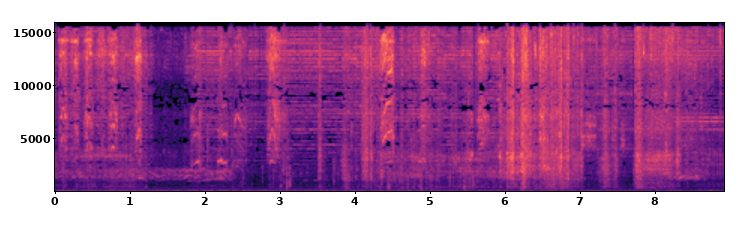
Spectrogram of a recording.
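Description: A small electric motor whines as a toy truck crawls over rock.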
